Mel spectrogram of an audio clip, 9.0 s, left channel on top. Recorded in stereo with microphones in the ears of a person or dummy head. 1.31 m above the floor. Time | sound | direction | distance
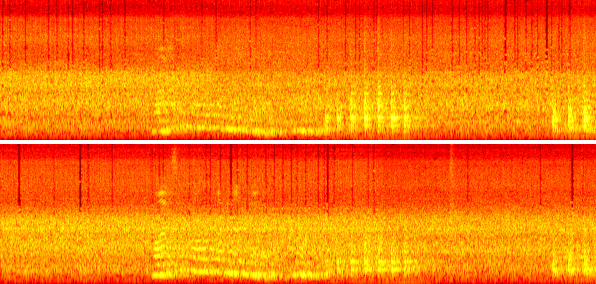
2.3 | a woman speaking | 35° right (ahead or behind) | 8.5 m
4.9 | knocking | 85° left | 1.5 m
